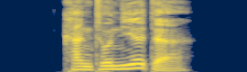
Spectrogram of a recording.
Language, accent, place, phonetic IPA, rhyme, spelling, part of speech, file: German, Germany, Berlin, [kantoˈniːɐ̯tɐ], -iːɐ̯tɐ, kantonierter, adjective, De-kantonierter.ogg
- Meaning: inflection of kantoniert: 1. strong/mixed nominative masculine singular 2. strong genitive/dative feminine singular 3. strong genitive plural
